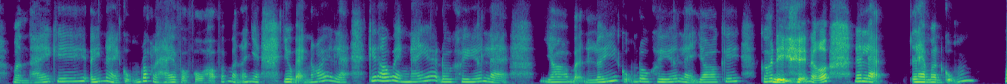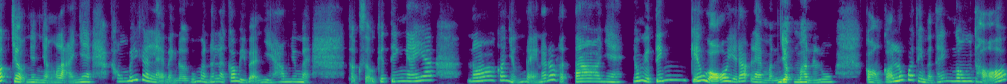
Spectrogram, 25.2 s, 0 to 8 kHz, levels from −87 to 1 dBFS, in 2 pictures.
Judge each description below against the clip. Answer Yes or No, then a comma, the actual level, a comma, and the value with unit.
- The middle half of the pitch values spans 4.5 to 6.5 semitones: Yes, average, 4.9 semitones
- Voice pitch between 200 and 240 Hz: No, very high, 265 Hz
